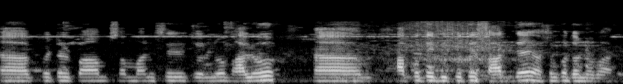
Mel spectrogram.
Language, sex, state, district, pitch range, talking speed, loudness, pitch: Bengali, male, West Bengal, Paschim Medinipur, 160-175 Hz, 145 wpm, -17 LUFS, 165 Hz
